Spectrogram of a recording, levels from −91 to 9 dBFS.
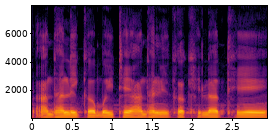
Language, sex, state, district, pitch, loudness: Chhattisgarhi, male, Chhattisgarh, Sukma, 105 Hz, -14 LUFS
